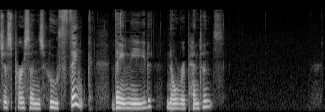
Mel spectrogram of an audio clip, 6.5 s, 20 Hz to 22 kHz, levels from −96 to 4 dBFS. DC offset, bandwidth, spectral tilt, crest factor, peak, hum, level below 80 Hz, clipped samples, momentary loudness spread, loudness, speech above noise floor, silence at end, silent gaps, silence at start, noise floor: under 0.1%; 15.5 kHz; -5.5 dB/octave; 20 dB; -2 dBFS; none; -74 dBFS; under 0.1%; 12 LU; -22 LUFS; 49 dB; 2.15 s; none; 0 s; -71 dBFS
